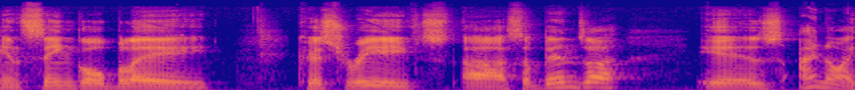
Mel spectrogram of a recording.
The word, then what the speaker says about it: Sebenza: bought my first ten so Benzes and didn't know so Benson so maybe that's why I keep saying it right sebenza Zulu for work its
